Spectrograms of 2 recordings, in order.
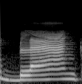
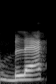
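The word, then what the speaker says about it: blank: बैंक थैंक और यह देखिए ब्लैंक है। ब्लैंक एंक। अब इसको ब्लैक मत पढ़ देना। ब्लैक पढ़ दे। यह ब्लैंक है।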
